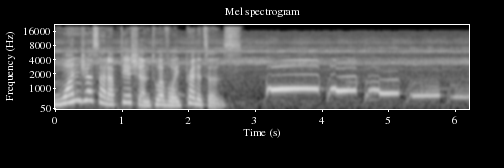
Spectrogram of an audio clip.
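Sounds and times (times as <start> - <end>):
speech: 0.0 - 2.6
potoo's mournful whistled song: 3.1 - 6.2.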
